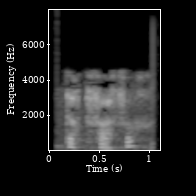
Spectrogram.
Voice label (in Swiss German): "pfaffer", alsace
